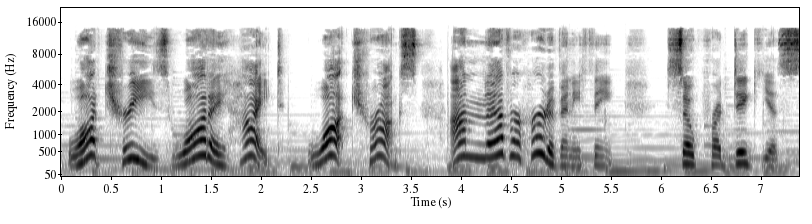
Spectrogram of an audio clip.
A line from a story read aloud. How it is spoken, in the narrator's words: exclaimed one and all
